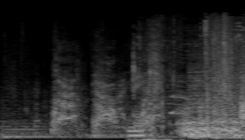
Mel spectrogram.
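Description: Dogs in The Last of Us Part II bark repeatedly in loud, close bursts, with someone speaking briefly over them.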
